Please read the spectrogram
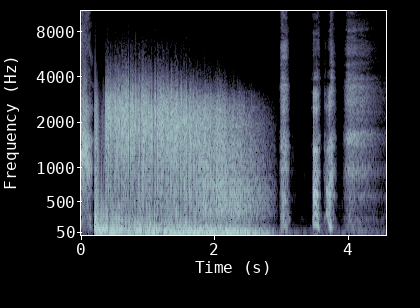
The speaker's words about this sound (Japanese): とびっきりの爆発岩だ。吹っ飛びやがれ。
